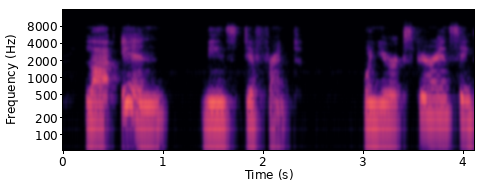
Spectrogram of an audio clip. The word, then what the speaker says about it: lain: They're spelled the same, L-A-I-N. The accent is different, so you pronounce them differently. Lain means different.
